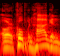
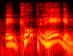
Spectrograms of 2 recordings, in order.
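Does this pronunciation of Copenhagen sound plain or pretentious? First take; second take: pretentious; plain. First: The city name is said with a showy, affected pronunciation. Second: The city name is said the ordinary English way.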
